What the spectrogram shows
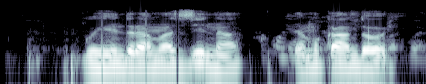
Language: Kinyarwanda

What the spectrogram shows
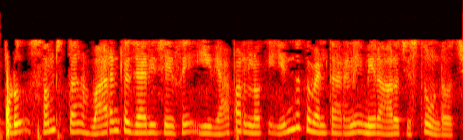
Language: Telugu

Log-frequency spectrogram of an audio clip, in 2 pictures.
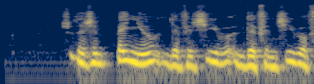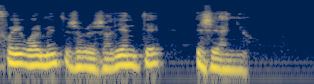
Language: Spanish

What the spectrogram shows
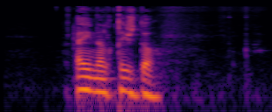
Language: Arabic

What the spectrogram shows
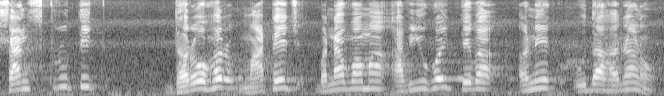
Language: Gujarati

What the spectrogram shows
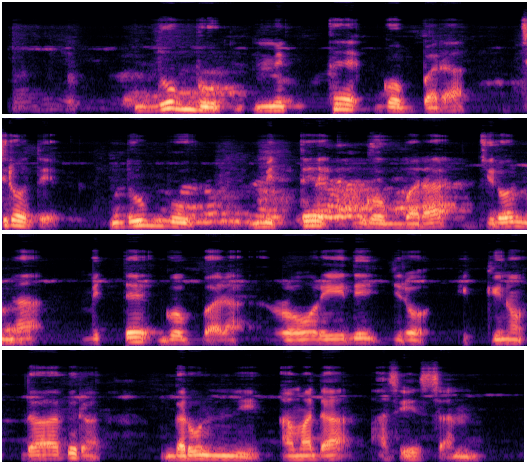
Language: Sidamo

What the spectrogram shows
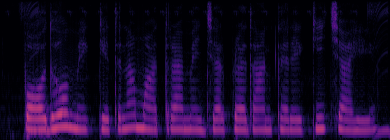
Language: Maithili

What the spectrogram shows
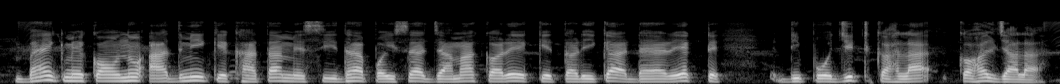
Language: Bhojpuri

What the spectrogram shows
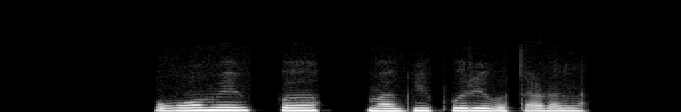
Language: Pashto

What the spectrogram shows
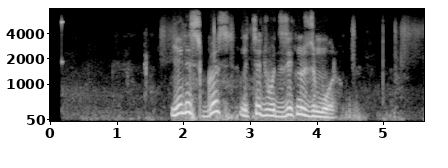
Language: Kabyle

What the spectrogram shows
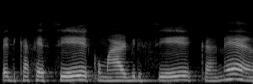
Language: Portuguese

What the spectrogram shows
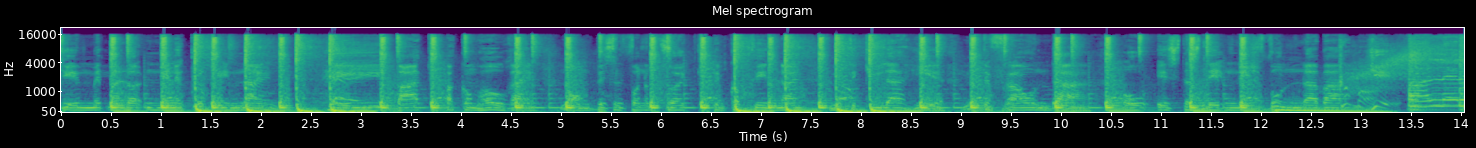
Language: Bulgarian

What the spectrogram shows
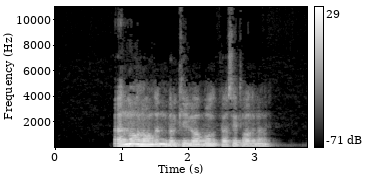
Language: Uyghur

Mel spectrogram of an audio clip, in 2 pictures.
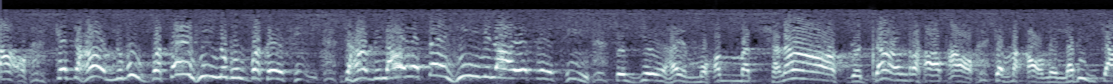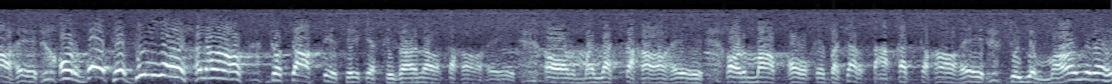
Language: Arabic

